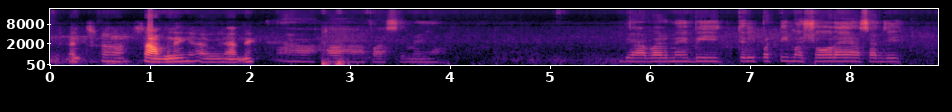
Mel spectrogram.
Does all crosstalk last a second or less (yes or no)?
yes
